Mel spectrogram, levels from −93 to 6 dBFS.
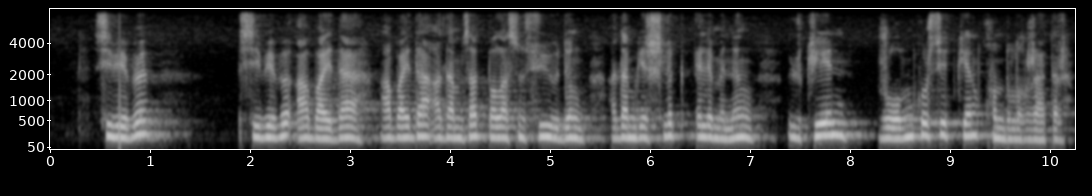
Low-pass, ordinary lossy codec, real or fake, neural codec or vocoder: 7.2 kHz; none; real; none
